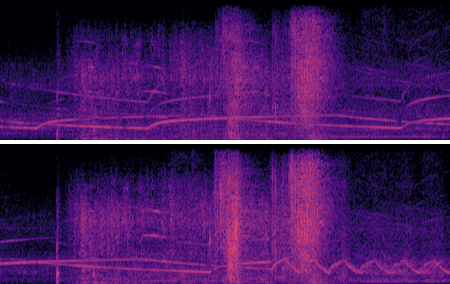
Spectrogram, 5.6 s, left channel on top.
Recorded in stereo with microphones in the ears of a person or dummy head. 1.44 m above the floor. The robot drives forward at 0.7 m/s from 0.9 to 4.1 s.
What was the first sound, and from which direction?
Tearing paper, 25° right (ahead or behind).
